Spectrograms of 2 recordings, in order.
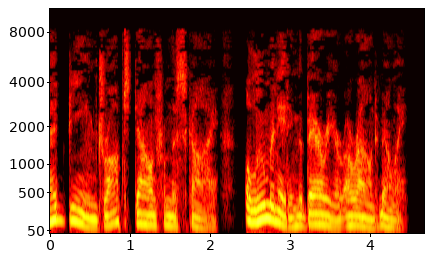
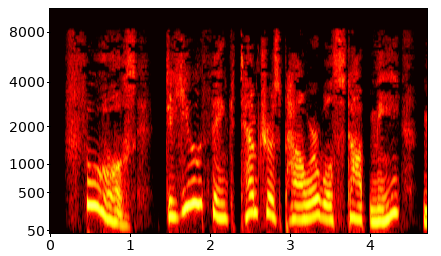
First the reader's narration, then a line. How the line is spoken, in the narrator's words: Milda giggled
